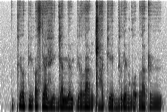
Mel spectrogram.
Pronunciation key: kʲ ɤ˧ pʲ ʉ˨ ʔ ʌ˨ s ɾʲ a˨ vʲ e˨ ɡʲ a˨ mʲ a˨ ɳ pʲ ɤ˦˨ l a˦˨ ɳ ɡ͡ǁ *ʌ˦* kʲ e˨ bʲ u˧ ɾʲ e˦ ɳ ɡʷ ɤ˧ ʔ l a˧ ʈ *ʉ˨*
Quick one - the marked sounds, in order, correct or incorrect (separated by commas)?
incorrect, correct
